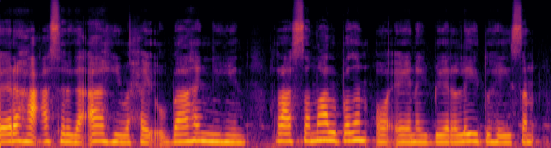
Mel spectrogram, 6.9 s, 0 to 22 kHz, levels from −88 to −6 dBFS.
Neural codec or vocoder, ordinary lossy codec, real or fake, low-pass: codec, 44.1 kHz, 7.8 kbps, Pupu-Codec; none; fake; none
